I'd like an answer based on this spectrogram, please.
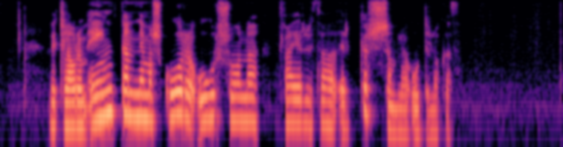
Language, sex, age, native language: Icelandic, female, 50-59, Icelandic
